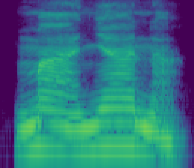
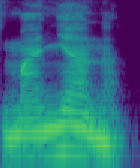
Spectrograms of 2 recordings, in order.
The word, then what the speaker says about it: mañana: Mañana. Tomorrow is mañana. Mañana. And it's spelled with an ñ, right?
